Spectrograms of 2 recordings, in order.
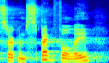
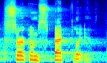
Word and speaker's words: circumspectly: I actually pronounced it wrong for a long time. I said circumspectfully until my dear wife today told me I've been pronouncing it wrong for years.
